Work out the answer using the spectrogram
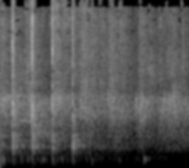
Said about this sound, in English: If you're going to clap, clap. Don't just give me a courtesy clap.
